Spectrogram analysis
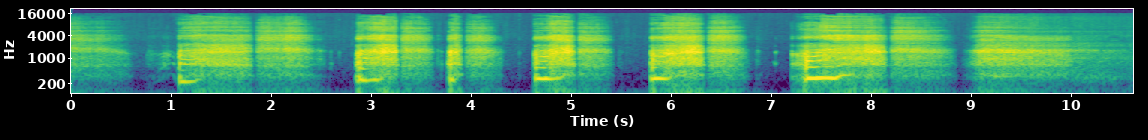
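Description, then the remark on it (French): A woman moans softly and breathily, very close up, in a string of about seven drawn-out sighs separated by brief silent pauses, with no talking. “Je la sens gémir pour moi au creux de mon oreille.”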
